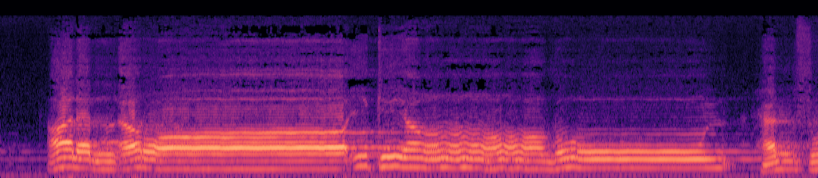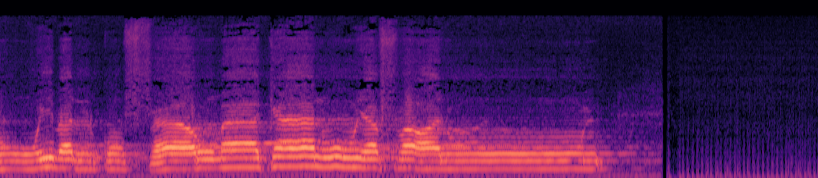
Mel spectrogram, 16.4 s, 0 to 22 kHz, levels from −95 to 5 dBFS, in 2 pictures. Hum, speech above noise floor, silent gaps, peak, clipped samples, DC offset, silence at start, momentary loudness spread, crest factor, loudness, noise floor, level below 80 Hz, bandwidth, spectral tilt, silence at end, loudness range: none; 37 dB; none; -8 dBFS; under 0.1%; under 0.1%; 0.45 s; 12 LU; 12 dB; -20 LUFS; -56 dBFS; -54 dBFS; 14 kHz; -7.5 dB/octave; 1.95 s; 8 LU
